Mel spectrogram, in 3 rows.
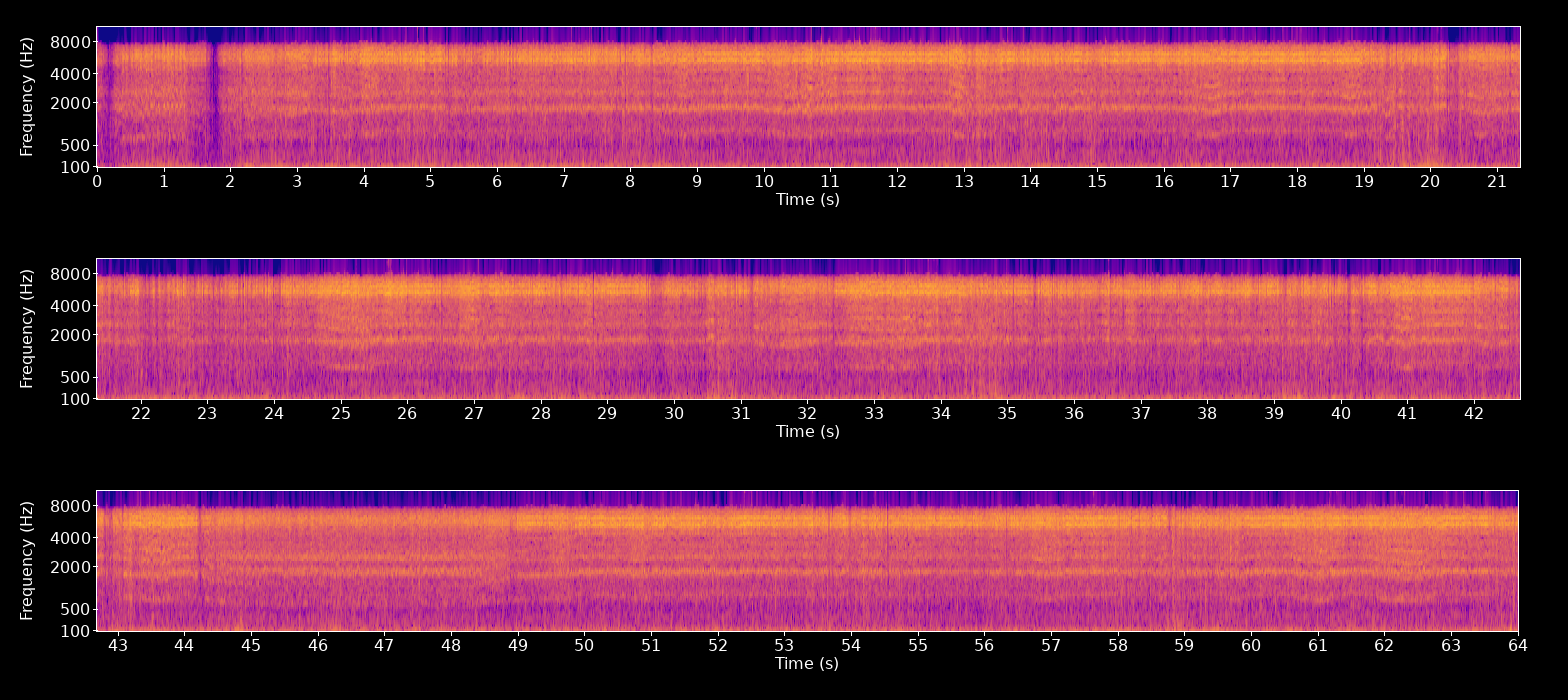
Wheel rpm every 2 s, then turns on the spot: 130, 210, 230, 230, 230, 230, 230, 230, 230, 230, 230, 230, 230, 230, 230, 230, 220, 230, 230, 230, 230, 220, 200, 200, 210, 230, 230, 240, 230, 230, 220, 220.
none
